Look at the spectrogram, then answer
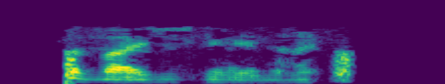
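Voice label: Incident Tac 1, Scanner audio recording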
